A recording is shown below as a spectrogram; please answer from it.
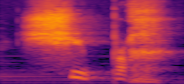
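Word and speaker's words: chypre: presence of musk and if you want to know how to say it just imagine the word sheep and then put an accent on it sheep I remember when I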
